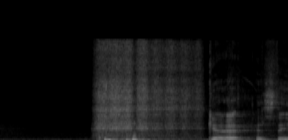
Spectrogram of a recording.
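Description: A young man laughs loudly close to a microphone.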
